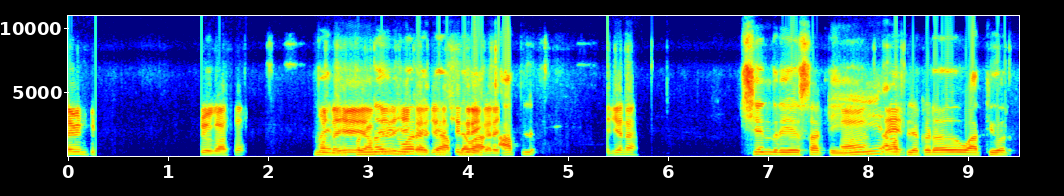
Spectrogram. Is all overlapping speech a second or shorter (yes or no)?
no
